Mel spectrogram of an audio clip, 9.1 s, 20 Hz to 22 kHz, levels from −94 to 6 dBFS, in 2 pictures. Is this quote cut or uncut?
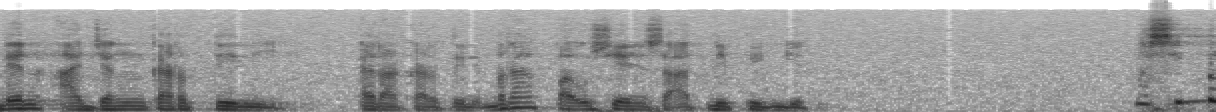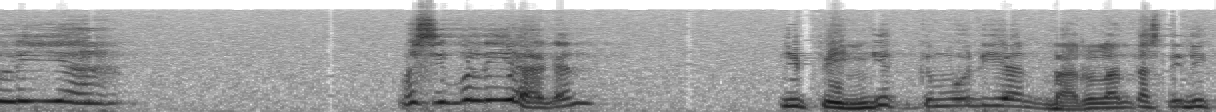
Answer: uncut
